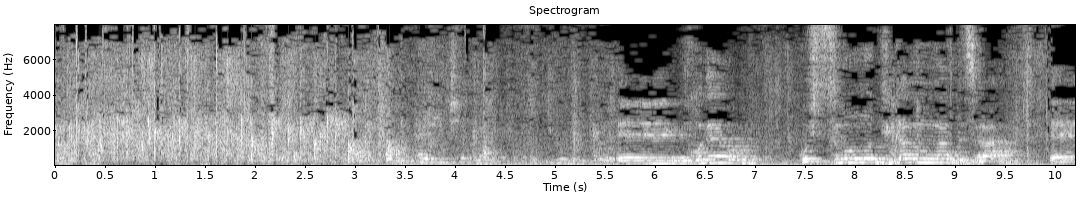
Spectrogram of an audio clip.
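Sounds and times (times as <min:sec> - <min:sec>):
audience applause: 0:00.0 - 0:03.6
speech: 0:04.0 - 0:10.1.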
